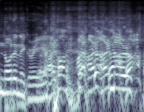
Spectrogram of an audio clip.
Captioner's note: laughing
